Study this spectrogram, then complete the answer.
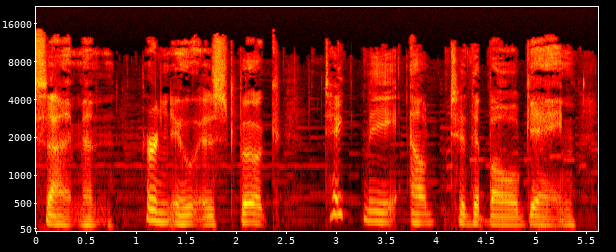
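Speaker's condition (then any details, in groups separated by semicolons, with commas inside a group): Spasmodic dysphonia; voice stopped working for quite some time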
